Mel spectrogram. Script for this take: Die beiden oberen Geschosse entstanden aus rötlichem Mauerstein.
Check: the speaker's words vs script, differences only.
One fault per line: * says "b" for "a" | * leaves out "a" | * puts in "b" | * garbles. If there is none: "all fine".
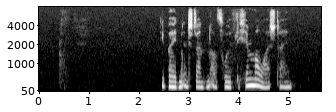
* leaves out "oberen Geschosse"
